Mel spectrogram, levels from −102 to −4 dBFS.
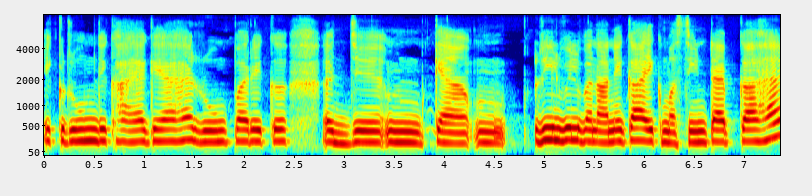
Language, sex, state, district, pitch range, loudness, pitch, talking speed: Hindi, female, Punjab, Pathankot, 190-215 Hz, -14 LUFS, 205 Hz, 140 wpm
